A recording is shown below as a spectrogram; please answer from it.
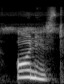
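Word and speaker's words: honest: এইচটা কিন্তু আমরা উচ্চারণের সময় এটার এইচটাকে আমরা বাদ দিয়ে দিই। এখানে তাকে হচ্ছে ও। ও এর উচ্চারণ কি? ও এর উচ্চারণ হচ্ছে একটা ভাওয়েল সাউন্ড, তাই এখানে এন বসেছে।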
